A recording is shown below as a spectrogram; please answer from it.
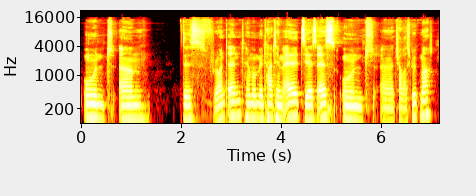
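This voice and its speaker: Male presenter at mid pitch, covering technical details in a brief, halting delivery. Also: steady tone, a little mellow. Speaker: team presenter at a hackathon.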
